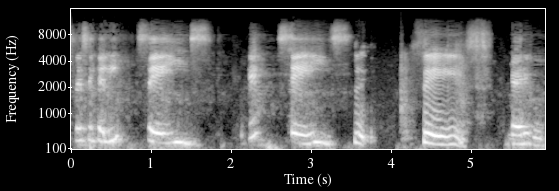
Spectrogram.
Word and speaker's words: seis: Okay, because as I told you, E is pronounced as like A and I is pronounced as like E. So the flow is something like, you can see AE. Seis.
